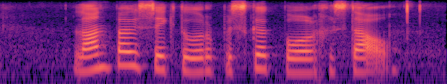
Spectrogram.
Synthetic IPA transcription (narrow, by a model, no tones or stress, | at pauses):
lɐnt̚bəwsɛktɔrbəskək̚bɑːrχəstæ̰lˠ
